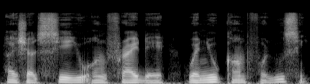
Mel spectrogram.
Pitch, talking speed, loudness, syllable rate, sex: 95 Hz, 210 wpm, -17 LUFS, 4.7 syllables/s, male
